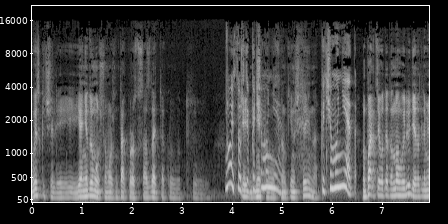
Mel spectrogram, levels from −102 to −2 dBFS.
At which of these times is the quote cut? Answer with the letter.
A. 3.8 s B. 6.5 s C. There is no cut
B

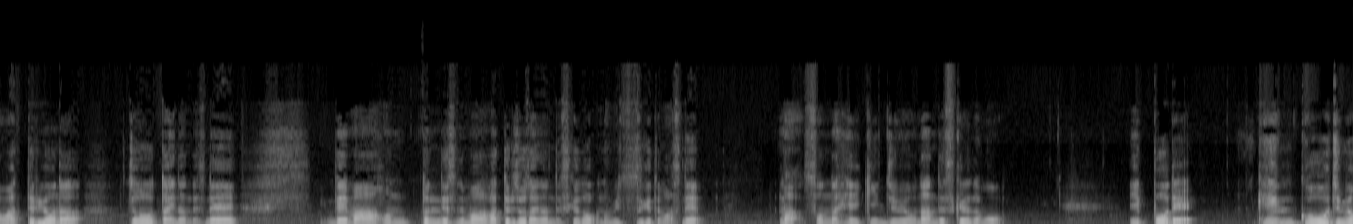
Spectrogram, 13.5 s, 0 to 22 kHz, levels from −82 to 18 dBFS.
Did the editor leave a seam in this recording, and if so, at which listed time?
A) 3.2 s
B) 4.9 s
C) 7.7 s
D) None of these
A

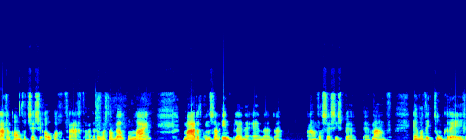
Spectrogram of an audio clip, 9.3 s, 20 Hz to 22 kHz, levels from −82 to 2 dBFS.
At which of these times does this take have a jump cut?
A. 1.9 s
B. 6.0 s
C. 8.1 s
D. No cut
A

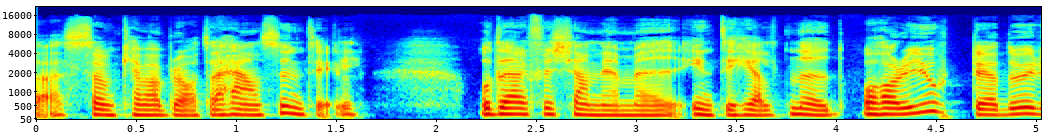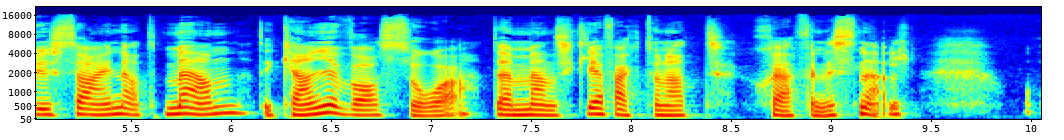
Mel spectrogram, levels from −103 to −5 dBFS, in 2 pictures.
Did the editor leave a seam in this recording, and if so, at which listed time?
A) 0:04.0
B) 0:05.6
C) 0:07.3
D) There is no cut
A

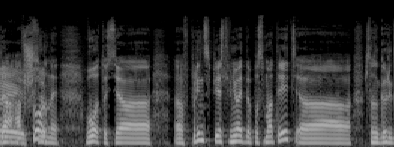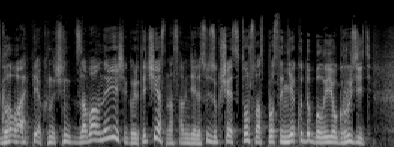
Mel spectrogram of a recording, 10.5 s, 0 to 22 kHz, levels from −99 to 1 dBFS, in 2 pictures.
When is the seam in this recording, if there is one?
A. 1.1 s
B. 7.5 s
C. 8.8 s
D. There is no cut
D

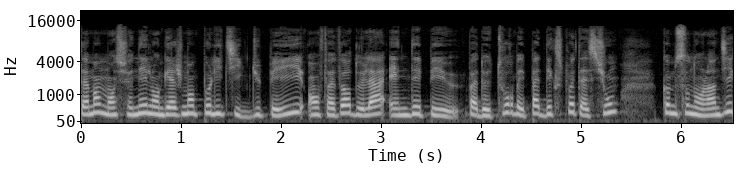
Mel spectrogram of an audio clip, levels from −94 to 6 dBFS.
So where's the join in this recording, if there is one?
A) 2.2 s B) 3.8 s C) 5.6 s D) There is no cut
B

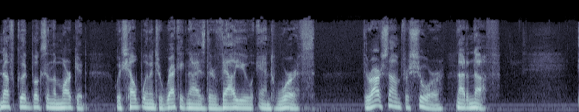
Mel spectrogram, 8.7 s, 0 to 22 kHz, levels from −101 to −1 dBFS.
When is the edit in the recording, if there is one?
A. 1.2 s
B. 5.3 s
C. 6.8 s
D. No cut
C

